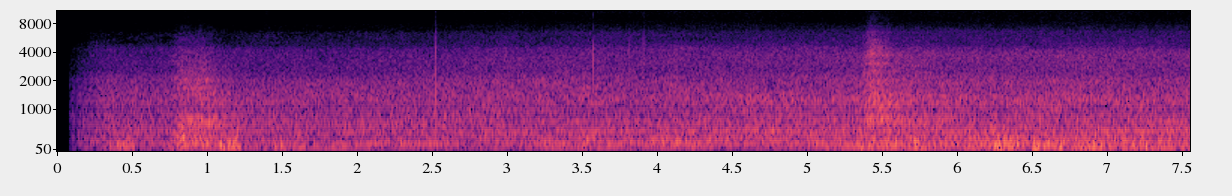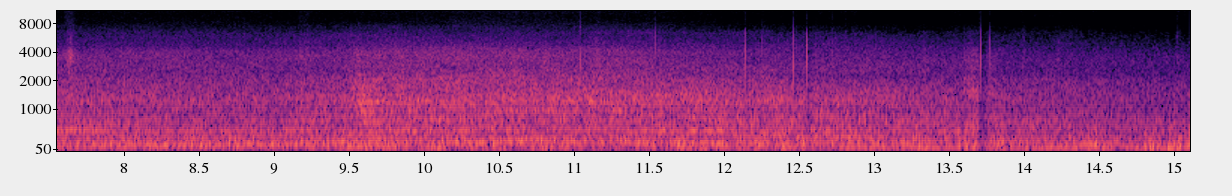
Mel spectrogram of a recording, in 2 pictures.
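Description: Street traffic noise: vehicle engines running and road noise in a steady wash, with a few brief clicks.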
